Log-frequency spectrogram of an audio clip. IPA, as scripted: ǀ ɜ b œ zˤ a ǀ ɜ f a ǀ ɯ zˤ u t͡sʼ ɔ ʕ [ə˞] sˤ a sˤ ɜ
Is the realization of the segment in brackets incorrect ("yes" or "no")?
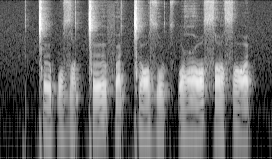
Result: no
